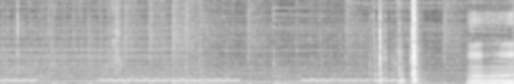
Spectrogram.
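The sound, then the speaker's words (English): A telephone rings with a fast warbling trill in repeated bursts, clear over a busy background hum, ending with a burst of brighter electronic tones. “Let's go before he calls back.”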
